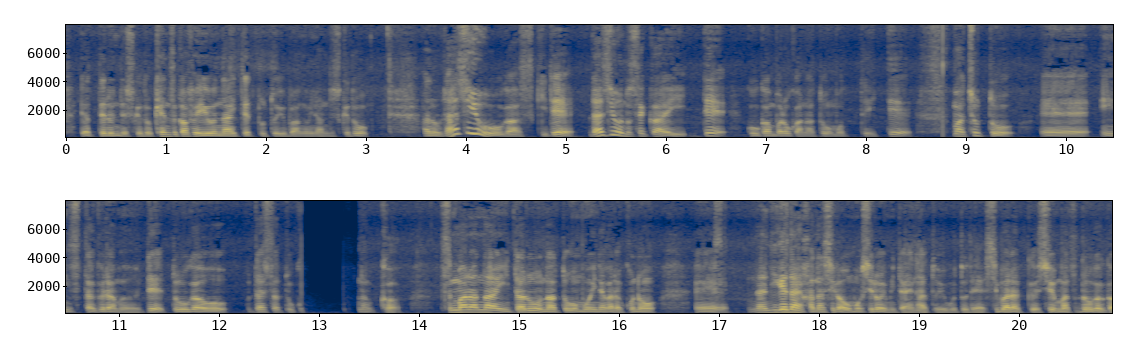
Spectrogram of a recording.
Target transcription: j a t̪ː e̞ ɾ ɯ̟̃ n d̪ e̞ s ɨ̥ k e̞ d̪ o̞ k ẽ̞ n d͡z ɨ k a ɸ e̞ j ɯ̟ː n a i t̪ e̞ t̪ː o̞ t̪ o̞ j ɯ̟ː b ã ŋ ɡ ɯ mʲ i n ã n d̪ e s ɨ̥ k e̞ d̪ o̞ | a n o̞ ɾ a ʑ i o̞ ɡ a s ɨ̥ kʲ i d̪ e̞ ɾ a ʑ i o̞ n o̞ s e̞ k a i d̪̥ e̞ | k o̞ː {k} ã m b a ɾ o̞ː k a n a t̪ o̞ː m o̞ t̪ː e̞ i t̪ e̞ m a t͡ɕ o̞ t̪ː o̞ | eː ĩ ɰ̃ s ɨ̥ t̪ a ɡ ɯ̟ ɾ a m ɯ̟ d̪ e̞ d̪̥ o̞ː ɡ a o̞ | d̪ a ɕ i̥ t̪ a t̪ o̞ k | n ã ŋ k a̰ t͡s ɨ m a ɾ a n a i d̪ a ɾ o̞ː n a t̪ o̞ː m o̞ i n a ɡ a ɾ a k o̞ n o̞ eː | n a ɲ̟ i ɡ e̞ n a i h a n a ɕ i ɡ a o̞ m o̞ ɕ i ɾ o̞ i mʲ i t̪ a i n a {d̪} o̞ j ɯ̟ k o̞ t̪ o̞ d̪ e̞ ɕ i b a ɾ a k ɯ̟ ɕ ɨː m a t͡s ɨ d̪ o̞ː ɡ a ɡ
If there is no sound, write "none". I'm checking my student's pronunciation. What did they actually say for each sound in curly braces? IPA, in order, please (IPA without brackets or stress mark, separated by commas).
ɡ, t̪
